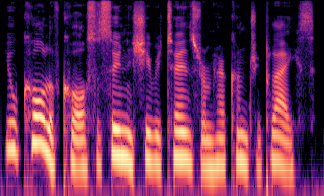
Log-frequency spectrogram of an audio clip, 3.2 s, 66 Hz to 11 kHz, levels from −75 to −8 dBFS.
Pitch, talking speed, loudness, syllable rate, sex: 170 Hz, 240 wpm, -17 LUFS, 5.5 syllables/s, female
